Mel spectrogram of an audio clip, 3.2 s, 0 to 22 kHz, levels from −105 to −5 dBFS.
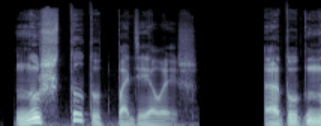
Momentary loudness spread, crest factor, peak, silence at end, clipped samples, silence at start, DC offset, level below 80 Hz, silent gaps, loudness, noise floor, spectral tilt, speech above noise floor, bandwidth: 16 LU; 18 dB; -14 dBFS; 0 s; under 0.1%; 0.15 s; under 0.1%; -46 dBFS; 1.99-2.63 s; -31 LUFS; under -90 dBFS; -5.5 dB/octave; over 60 dB; 17 kHz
